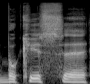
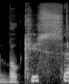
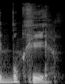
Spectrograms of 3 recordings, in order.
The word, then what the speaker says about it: Bocuse: I forkant av eh, årets Michelin-runde så har det vakt internasjonal debatt, så vidt jeg skjønner, at restauranten Paul Bocuse mista ei stjerne etter 55 år. Og forresten, jeg hører det litt annerledes, forskjellig. Hvordan uttales dette? Bocuse eller Bocuse? Du må for all del ikke si Buky.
